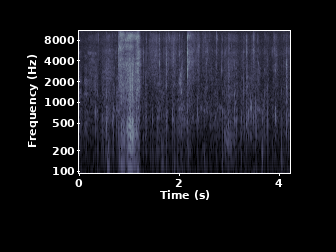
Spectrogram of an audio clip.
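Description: An animal licking and sniffing close to the microphone: many small wet clicks, with one louder breathy burst about a second in.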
